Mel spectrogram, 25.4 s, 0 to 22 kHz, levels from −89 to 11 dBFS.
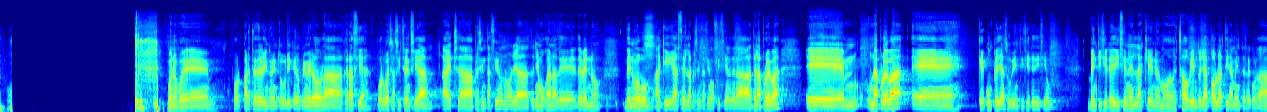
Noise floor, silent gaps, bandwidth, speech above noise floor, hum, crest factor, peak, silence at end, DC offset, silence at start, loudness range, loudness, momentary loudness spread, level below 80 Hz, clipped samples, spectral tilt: -86 dBFS; none; 15 kHz; 57 dB; none; 18 dB; -12 dBFS; 0 s; under 0.1%; 0 s; 8 LU; -29 LUFS; 14 LU; -68 dBFS; under 0.1%; -4.5 dB/octave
